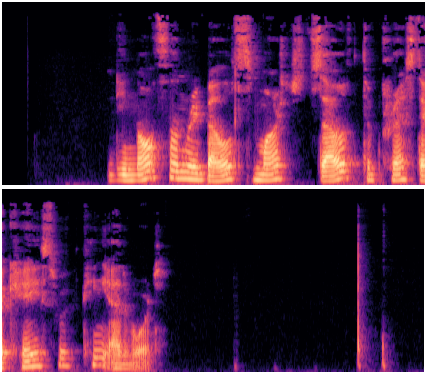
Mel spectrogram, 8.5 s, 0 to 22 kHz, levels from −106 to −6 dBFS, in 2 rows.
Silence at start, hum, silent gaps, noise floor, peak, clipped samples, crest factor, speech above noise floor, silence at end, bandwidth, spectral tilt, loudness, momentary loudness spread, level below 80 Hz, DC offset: 1.1 s; none; none; -87 dBFS; -2 dBFS; under 0.1%; 20 dB; 69 dB; 0.4 s; 16 kHz; -6 dB/octave; -19 LUFS; 19 LU; -56 dBFS; under 0.1%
